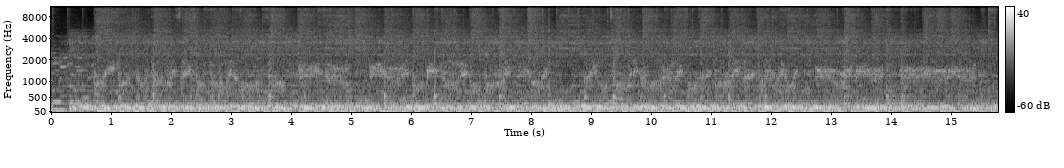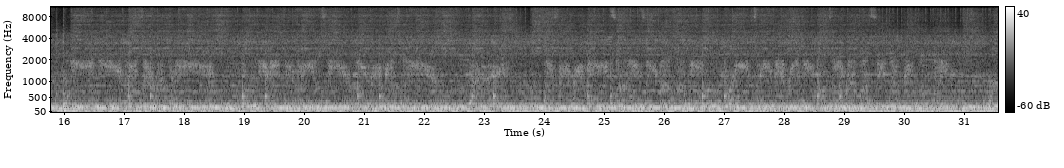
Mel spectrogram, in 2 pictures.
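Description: Live death metal band playing at full volume: distorted electric guitars over fast, dense drum kit playing. The full band comes in at the very start, after a quieter guitar-only passage.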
